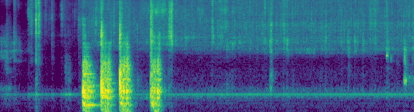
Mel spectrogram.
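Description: Onions sizzle in a hot frying pan.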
